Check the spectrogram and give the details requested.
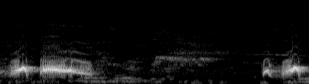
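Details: Spotted dove used as a lure to get other doves calling. A throaty coo ends a phrase, then after a quiet gap of faint thin sounds a new stuttered coo phrase begins.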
